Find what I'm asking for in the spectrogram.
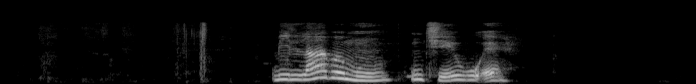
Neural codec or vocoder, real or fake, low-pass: vocoder, 44.1 kHz, 128 mel bands every 512 samples, BigVGAN v2; fake; 7.2 kHz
